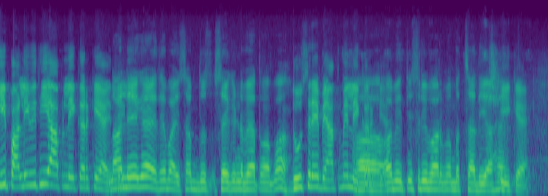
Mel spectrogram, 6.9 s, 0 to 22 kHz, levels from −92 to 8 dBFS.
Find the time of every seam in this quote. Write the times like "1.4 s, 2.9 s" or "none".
none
